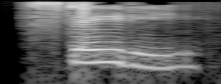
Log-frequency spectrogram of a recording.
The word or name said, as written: statie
